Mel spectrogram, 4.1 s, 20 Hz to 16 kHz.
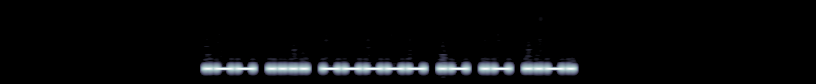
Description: Morse code, heard as a keyed tone, about 44 wpm, 700 Hz. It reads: WH0AAF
